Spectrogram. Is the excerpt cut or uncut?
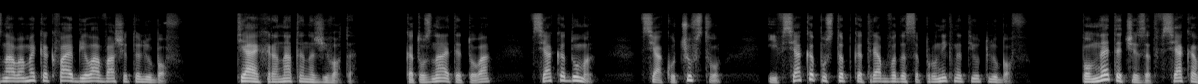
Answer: cut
